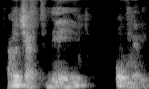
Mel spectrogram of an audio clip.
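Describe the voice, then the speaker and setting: A man's dark, mellow tone at a fairly slow pace, with audible room echo. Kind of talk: interview chat. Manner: loud.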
